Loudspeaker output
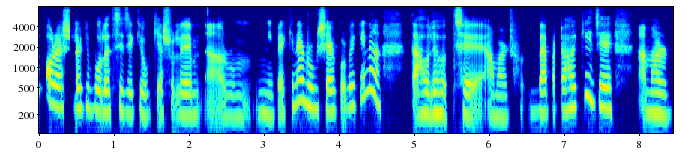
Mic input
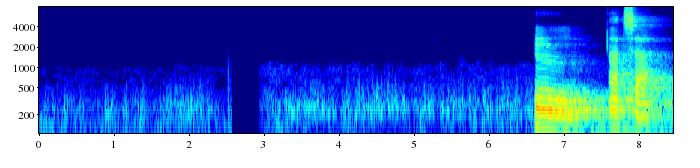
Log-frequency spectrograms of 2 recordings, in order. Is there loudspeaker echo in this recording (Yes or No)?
No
